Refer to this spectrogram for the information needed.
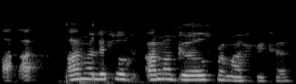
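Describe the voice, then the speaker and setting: A woman's voice: medium pitch, moderate pace. A middle-aged woman from Tanzania, a psychotherapist, telling her life story earnestly in an interview, with frequent restarts and "you know". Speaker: psychotherapist guest. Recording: dull lo-fi call audio.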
